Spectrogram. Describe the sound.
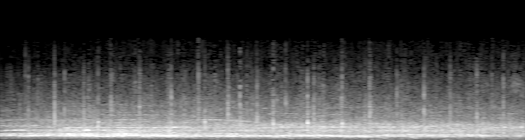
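Dense, sustained applause from a live rock concert audience, with many overlapping claps forming a steady, loud wash that holds at an even level throughout.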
